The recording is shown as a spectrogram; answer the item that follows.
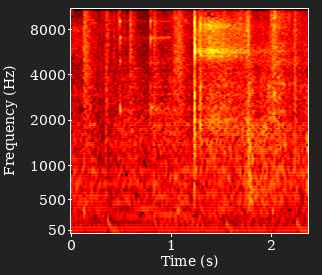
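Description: A few sharp clicks and clacks from the weight-selector knobs of an MX Select MX55 adjustable dumbbell being turned and the dumbbell being handled in its cradle, over background music.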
